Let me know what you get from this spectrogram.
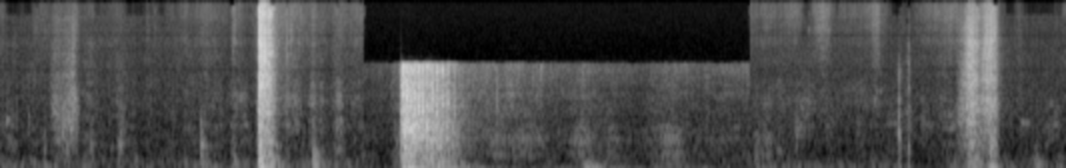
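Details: A young goat and its mother with the sneezes, the youngster walking over to another goat to sneeze in her face. Sharp, broadband bursts near two, three and seven seconds, with softer snorts and shuffling in between.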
